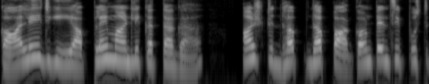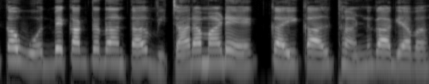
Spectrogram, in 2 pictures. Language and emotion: Kannada, fearful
